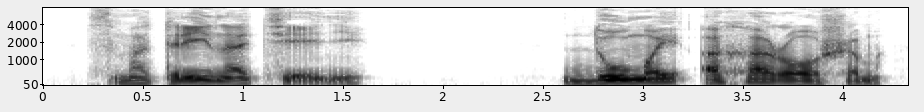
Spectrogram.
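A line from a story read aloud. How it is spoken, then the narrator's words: Whisper. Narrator (Russian): прошептала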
